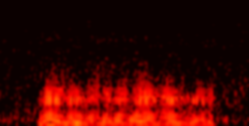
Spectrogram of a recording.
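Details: Two-year-old female pug sleeping at night: one long, rattling, buzzy snore lasting about two seconds from a small flat-faced dog.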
